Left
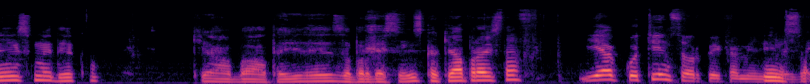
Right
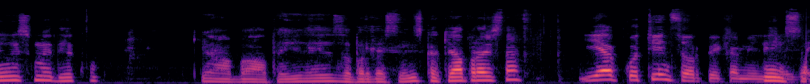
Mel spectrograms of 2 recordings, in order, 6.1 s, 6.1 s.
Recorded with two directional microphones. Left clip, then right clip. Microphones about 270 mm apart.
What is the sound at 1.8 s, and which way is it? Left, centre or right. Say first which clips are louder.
Speech: left 5 dB; left.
